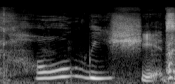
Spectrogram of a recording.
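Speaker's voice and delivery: high, very drawn-out awed reaction; stunned awe. Retold or imitated. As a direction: stretch it out, floored by what you saw. Retelling awe at co-star's performance.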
